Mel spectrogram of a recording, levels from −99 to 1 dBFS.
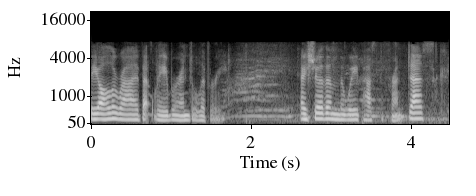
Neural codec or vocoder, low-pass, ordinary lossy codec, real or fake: none; 7.2 kHz; MP3, 48 kbps; real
